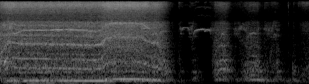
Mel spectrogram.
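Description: Power drill driving screws into treated wood for a 45-degree RC ramp: a steady high whine that shifts pitch once and then winds down, close and alone, followed by a few faint knocks.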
